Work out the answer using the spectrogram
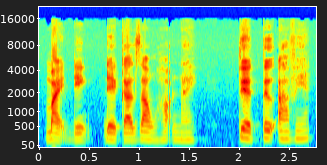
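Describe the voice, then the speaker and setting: A loud, scolding older mother-in-law from a storybook, domineering and scornful, as a woman narrator puts her on. She sits a touch low and belts her lines in a close, dry sound. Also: fairly even intonation, normal speed, no echo. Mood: furious. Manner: shouting, scolding. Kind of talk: audiobook story reading.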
